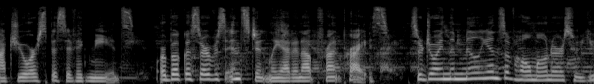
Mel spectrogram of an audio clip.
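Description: Feedback echo between two devices runs from 1.13 s to the end of this speech clip, with each phrase returning roughly every third of a second and the strongest repeat about 16 dB below the direct sound. Two devices in the same room are joined to one call, so one device's microphone captures what the other plays out. Each echo canceller only subtracts its own device's playback, which leaves that loop untouched and lets the delayed copies keep arriving.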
